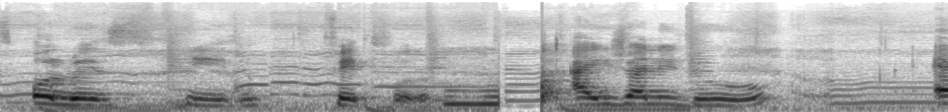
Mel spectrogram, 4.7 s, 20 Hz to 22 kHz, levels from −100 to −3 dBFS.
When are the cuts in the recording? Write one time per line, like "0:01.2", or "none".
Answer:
0:02.8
